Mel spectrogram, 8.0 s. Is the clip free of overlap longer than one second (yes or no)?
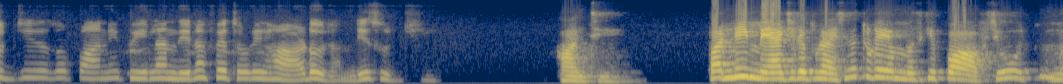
yes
